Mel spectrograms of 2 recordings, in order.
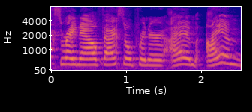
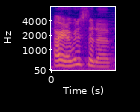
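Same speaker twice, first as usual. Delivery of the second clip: ordinary talk, nothing marked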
